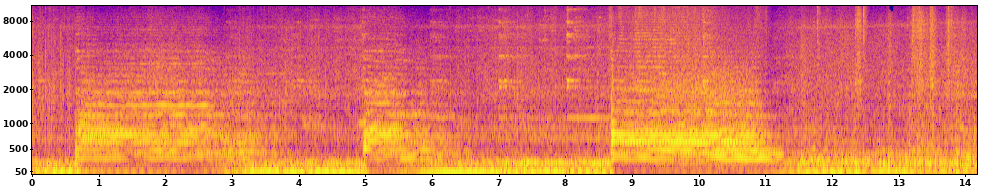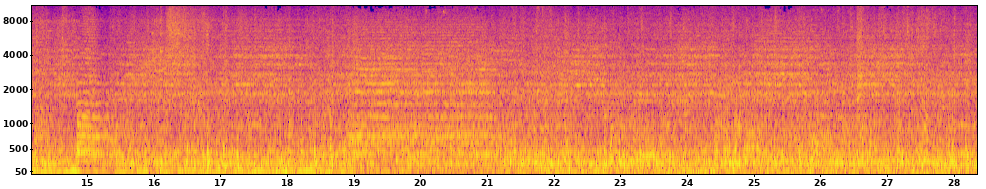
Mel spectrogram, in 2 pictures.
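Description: CSX freight train's diesel locomotives passing close by, sounding their multi-note air horn in three long blasts, the third the loudest, then a short blast and one more later on. After the locomotives pass, the hopper cars roll by with a steady rhythmic clatter of wheels over the rail joints.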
